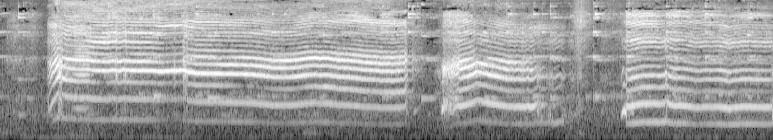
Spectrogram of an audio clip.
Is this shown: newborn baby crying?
yes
